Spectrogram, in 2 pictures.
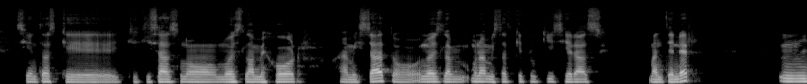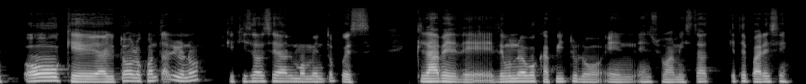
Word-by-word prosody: sientas 125 0 -3
que 110 -1 -3
que 110 - -12
quizás 120 +1 -1
no 120 -1 0
no 120 +1 0
es 120 0 -4
la 120 -1 +1
mejor 120 +1 0 0.4
amistad 115 +5 +1
o 115 -1 -3
no 125 +1 +2
es 125 - -1
la 125 - +2 0.2
una 130 -1 +1
amistad 125 0 -4
que 130 -1 -8
tú 125 -2 -9
quisieras 120 -2 -3 0.5
mantener, 115 +6 +1 0.8
mm, 135 -3 +2 0.2
o 170 +3 +7
que 125 -5 +5
hay 125 0 +3
todo 160 +4 +2
lo 155 - +2
contrario, 165 +2 +1
no 200 +4 -2
que 130 - -8
quizás 140 +2 -1
sea 140 -2 +3
el 135 - -2
momento, 130 0 -1
pues, 160 - -4 0.4
clave 135 -1 +5
de 115 -1 -2
de 125 +1 0
un 135 +1 +3
nuevo 140 0 +4
capítulo 120 -1 -2
en 115 -1 -3
en 120 0 -3
su 120 0 -6
amistad, 115 +3 -3 0.2
¿qué 140 - -7
te 150 +2 -1
parece? 130 0 0
125 Hz, 175 wpm, -23 LUFS, 120-135 Hz, 0.8 s, o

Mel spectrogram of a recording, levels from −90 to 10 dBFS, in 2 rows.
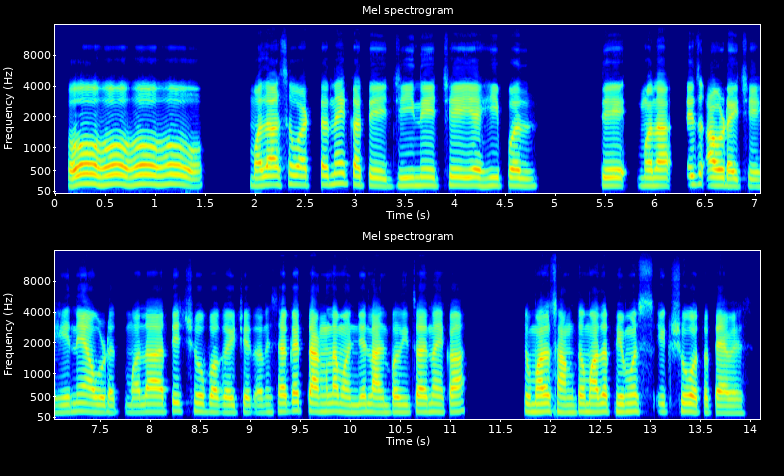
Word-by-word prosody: हो, - - +4
हो, 205 -2 +5
हो, 205 +3 +3
हो. 190 -7 0 0.5
मला 175 +3 +4
असं 195 +2 -1
वाटतं 195 0 -1
नाही 220 +1 +1
का 195 - +3
ते 170 -2 -1
जिनेचे 175 +1 -3 0.2
यही 175 0 0
पल 170 -2 +1 0.7
ते 175 0 +1 0.2
मला 175 0 +4 0.2
तेच 195 +2 0
आवडायचे. 165 -3 +2
हे 155 +1 -6
नाही 180 +2 -2
आवडत. 165 -3 -1
मला 165 +2 0
तेच 185 -1 -4
शो 175 -1 -3
बघायचे 160 -2 -2
आहेत 155 - -7
आणि 165 +1 -11
सगळ्यात 175 +3 +1
चांगला 175 0 +4
म्हणजे 170 0 -2
लहानपणीचा 165 +1 +1
नाही 170 0 -2
का 175 +1 +2 0.6
तुम्हाला 175 +1 +3
सांगतो 165 0 -1
माझा 170 +1 +3
फेमस 170 +1 -3
एक 170 -1 -9
शो 180 -1 -1
होता 165 -2 0
त्यावेळेस. 150 -1 -1
175 Hz, 170 wpm, -24 LUFS, 165-180 Hz, 0.7 s, हो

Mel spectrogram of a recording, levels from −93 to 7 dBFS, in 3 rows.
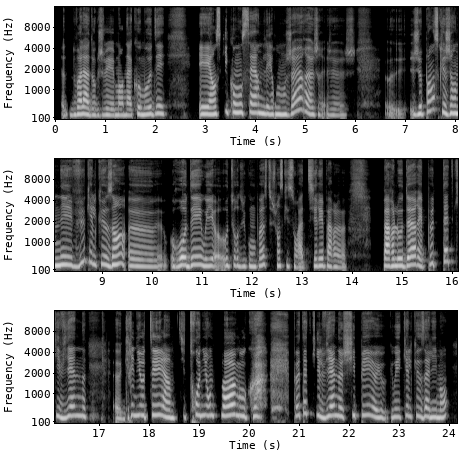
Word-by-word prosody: Heu, - - -9
voilà 215 +2 +3
donc 195 -1 -5
je 195 +1 -7
vais 195 -2 -3
m'en 190 0 -2
accommoder 220 +4 0 0.7
et 225 -1 +4
en 225 +1 +5
ce 225 - 0
qui 280 -5 -6
concerne 270 -2 +2
les 230 -2 +1
rongeurs, 220 - +1
heu, 230 -6 0
je 205 +1 -8
re - - -15
je 190 -1 -10
je, 485 - -20
heu, - - -12 0.3
je 220 -1 0
pense 330 - -2
que 280 -4 -1
j'en 245 +1 +6
ai 265 -1 +3
vu 225 - -2
quelques-uns, 275 - +1
heu, 215 0 -3 0.2
rôder, 250 +4 +3
oui, 230 0 +1
au 260 -3 -6
autour 240 +1 -4
du 210 +1 -3
compost. 230 +5 -3
Je - - -11
pense 230 -1 -2
qu'ils 220 -2 -6
sont 205 -3 -4
attirés 230 0 -2
par, 210 -3 -3
heu, 190 -2 -6 0.8
par 230 -1 +6
l'odeur 245 +4 +4
et 225 - 0
peut-être 315 - -7
qu'ils 295 -8 0
viennent, 295 +4 +1 0.6
heu, 205 - -3
grignoter 315 +7 -1
un 245 -4 +4
petit 230 +1 -12
trognon 315 -1 -2
de 300 - -5
pomme 310 +1 +6
ou 285 -4 +2
quoi. 285 +5 0 0.7
Peut-être 365 +5 -5
qu'ils 305 -9 0
viennent, 300 +4 +2
heu, 275 - +1
chipper, 305 +3 -4
heu, 230 -2 -3
oui, 255 0 -3
quelques 280 -3 -5
aliments, 250 +1 +2
245 Hz, 160 wpm, -22 LUFS, 220-295 Hz, 0.8 s, j'en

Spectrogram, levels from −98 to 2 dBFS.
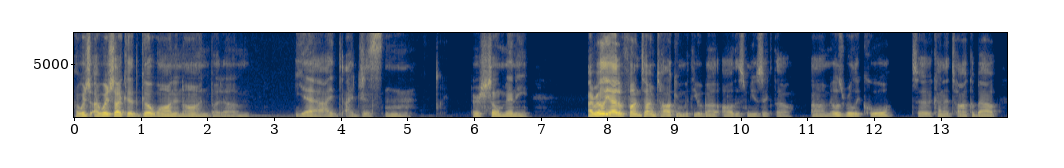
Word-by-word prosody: I - - -7
wish 100 +1 +1
I 95 - -2
wish 115 +4 +4
I 100 - +7
could 90 -2 -3
go 90 -2 +1
on 90 +1 -3
and 80 -1 -8
on, 85 0 -9
but, 80 +2 -16
um, 80 -2 -16 0.7
yeah, 85 0 -7
I 85 0 -12
I 80 +1 -16
just 80 0 -11
mm. 85 -3 -15 0.9
There's 90 0 -8
so 90 -1 -4
many. 85 -2 -8 0.9
I - - +4
really 170 +9 +11
had 155 -1 +8
a - - +3
fun 130 -4 0
time 115 -2 -3
talking 95 0 -7
with 85 0 -17
you 90 0 -11
about 85 0 -13
all 85 0 -11
this 80 -1 -16
music 85 -1 -15
though. 80 -1 -19 0.3
Um, 80 -2 -14
it - - -9
was 100 0 -5
really 95 -2 -5
cool 105 +2 -8 0.3
to 85 -2 -13
kinda 85 -1 -14
talk 90 +3 -14
about 90 -1 -11
85 Hz, 185 wpm, -19 LUFS, 80-95 Hz, 0.9 s, really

